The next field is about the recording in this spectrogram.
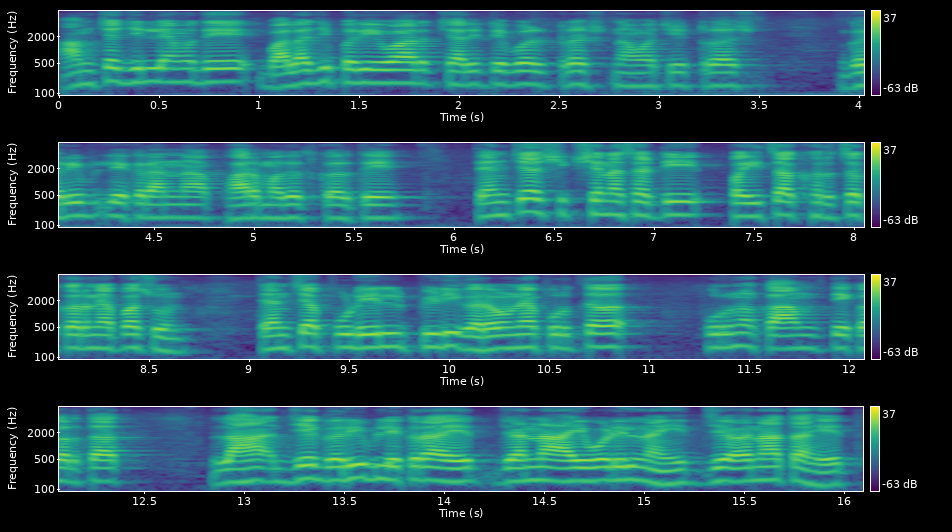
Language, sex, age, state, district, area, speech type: Marathi, male, 18-30, Maharashtra, Washim, rural, spontaneous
